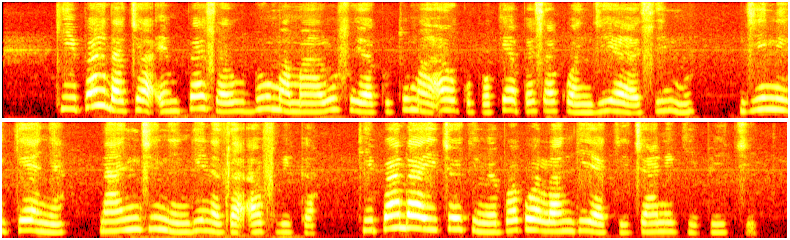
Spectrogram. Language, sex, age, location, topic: Swahili, female, 18-24, Kisii, finance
